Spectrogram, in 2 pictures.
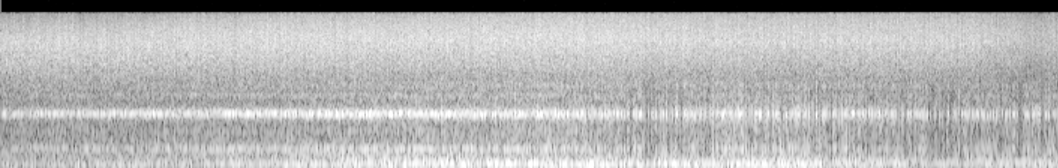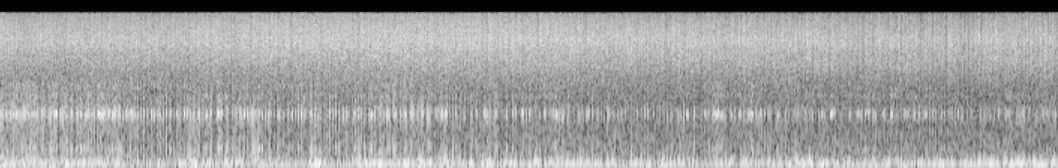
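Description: SpaceX Starship rocket engines at liftoff on a test flight, a steady heavy roar with a low rumble that swells early and then holds, broad and loud, with no voices.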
